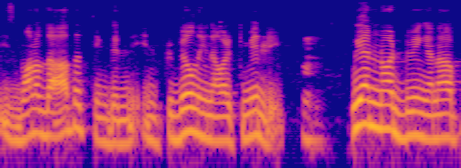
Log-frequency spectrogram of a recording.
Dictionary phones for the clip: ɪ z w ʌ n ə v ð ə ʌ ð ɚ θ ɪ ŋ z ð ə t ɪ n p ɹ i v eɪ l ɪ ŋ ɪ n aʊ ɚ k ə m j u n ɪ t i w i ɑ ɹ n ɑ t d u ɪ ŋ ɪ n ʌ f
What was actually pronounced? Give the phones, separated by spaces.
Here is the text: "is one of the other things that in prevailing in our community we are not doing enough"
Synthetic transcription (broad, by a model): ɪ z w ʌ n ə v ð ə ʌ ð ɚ t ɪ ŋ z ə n ɪ n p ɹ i b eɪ l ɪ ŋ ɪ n aʊ ɚ k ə m j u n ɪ t i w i ɑ ɹ n ɑ t d u ɪ ŋ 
